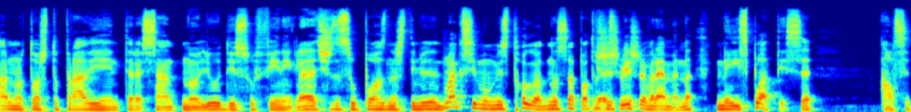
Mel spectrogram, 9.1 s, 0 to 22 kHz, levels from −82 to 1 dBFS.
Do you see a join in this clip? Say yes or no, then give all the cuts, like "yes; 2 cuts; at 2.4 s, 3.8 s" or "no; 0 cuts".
yes; 1 cut; at 4.4 s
